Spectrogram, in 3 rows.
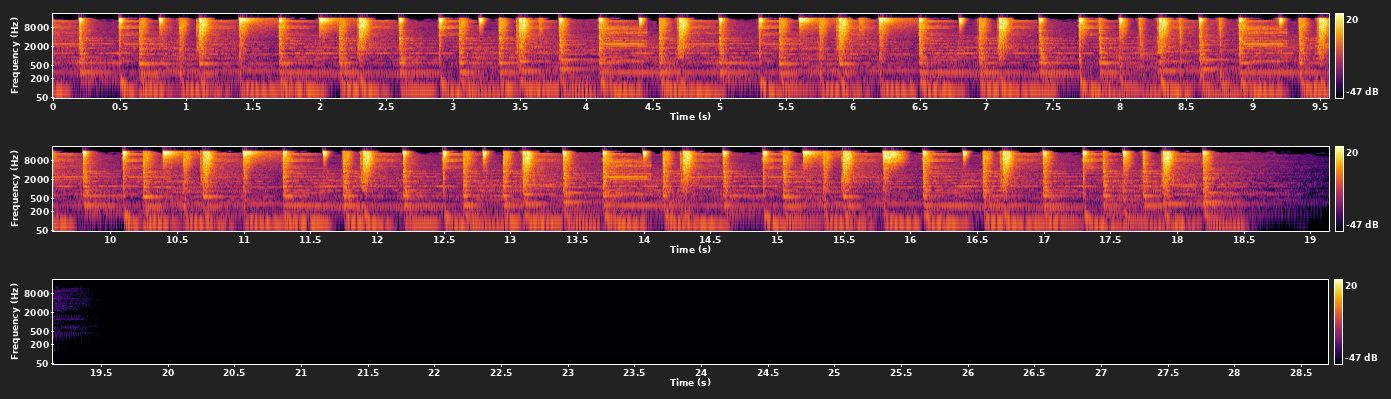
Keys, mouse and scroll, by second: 0.7 click, 7.8 click, 11.7 click.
